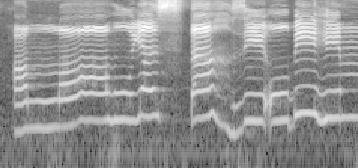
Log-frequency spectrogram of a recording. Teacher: اللہ یستہزئ بہم، اللہ کو پر کر کے پڑھیں گے، اور یستہزئ کو لمبا نہیں کرنا کیونکہ پیش ہے اوپر، جلدی جلدی ادا کرنا ہے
